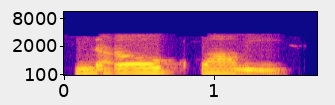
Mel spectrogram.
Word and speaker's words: Snoqualmie: So if you ever see the word Spokane – S-P-O-K-N-E, it is not Spokane, it is Spokane. You might see something called Snoqualmie. It is Snoqualmie. It's spelled S-N-O-Q-U-A-L-M-I-E.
